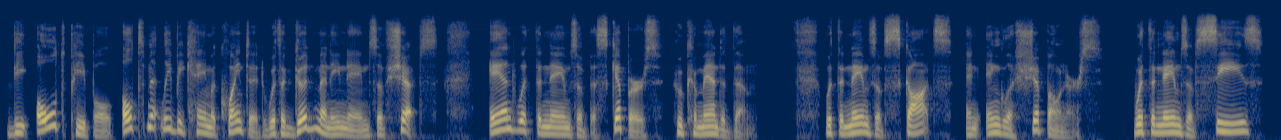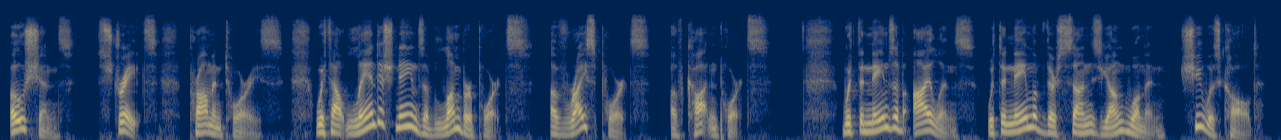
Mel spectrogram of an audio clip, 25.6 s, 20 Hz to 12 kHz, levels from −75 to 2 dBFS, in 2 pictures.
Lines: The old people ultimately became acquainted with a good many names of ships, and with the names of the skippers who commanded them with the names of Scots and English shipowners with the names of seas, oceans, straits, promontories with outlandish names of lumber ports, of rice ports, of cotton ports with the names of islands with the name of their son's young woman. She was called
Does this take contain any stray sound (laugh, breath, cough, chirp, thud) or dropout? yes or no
no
